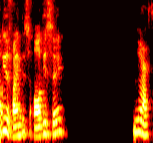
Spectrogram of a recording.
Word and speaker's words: OHDSI: Odyssey? Yes, it's spelled OHDSI.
